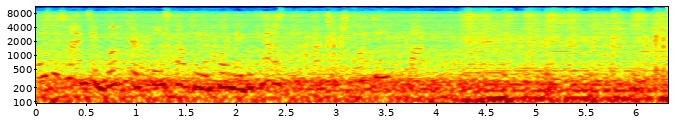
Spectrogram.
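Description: Car radio playing an advertisement inside the car's cabin: a talking voice for the first few seconds, then music with a strong bass from about four seconds in, over the steady rumble of the car on the road.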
